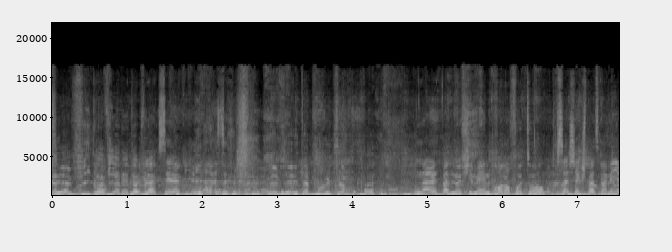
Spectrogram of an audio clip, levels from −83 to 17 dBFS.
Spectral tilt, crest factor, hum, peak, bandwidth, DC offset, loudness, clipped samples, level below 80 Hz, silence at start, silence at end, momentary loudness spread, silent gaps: -5.5 dB/octave; 14 dB; none; -6 dBFS; 17 kHz; under 0.1%; -21 LUFS; under 0.1%; -32 dBFS; 0 s; 0 s; 3 LU; none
